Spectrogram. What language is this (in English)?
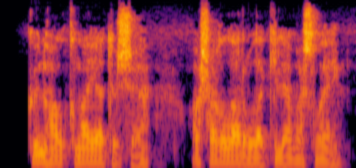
Bashkir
